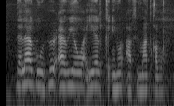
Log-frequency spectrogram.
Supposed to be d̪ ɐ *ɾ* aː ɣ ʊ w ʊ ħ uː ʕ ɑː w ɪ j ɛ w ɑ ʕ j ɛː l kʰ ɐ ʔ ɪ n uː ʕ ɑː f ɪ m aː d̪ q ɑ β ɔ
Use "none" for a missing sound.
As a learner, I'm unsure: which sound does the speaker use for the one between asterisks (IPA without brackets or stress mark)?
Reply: l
